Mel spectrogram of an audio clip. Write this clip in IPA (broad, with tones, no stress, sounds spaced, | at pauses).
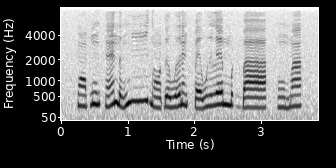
p ɔ̃˧ ɓ ũ˧ k ɛ̃˨˦ n ə˨ ŋ iː˦ d ɔ̃˨ ɗ ə˨ w ə˨˦ ɾ ɛ̃˧ k͡p ɛ˨ w ɨ˧ l ɛ˦ m ə˦ ɡ͡b aː˧ | ũ˨ b ã˧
